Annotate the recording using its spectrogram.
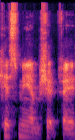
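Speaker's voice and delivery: ordinary talk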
